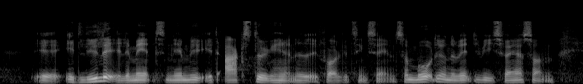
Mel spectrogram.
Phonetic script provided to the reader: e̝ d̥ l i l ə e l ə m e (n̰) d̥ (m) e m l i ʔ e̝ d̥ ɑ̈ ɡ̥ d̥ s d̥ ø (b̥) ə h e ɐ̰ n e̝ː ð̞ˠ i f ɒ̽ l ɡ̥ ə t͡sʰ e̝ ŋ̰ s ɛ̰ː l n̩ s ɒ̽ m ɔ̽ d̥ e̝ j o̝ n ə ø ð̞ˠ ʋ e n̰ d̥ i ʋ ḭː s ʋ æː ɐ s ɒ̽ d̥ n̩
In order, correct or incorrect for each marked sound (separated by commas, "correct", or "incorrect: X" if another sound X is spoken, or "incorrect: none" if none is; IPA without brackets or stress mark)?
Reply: correct, incorrect: n, incorrect: ɡ̥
